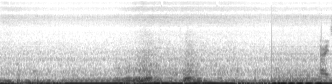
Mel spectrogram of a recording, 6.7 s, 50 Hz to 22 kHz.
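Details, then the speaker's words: Mazda 13b rotary in a Willys Jeep with FiTech EFI, during tuning ride: punching the throttle, AFR leans to 16:1 then overcompensates, engine stumbles, sags and smokes before evening out; lean stumble on tip-in. "I'm seeing when I punch the throttle look at that it went up 16 to point 16 to one so it's leaning out and then it's overcompensating there it's stumbling and smoking"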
